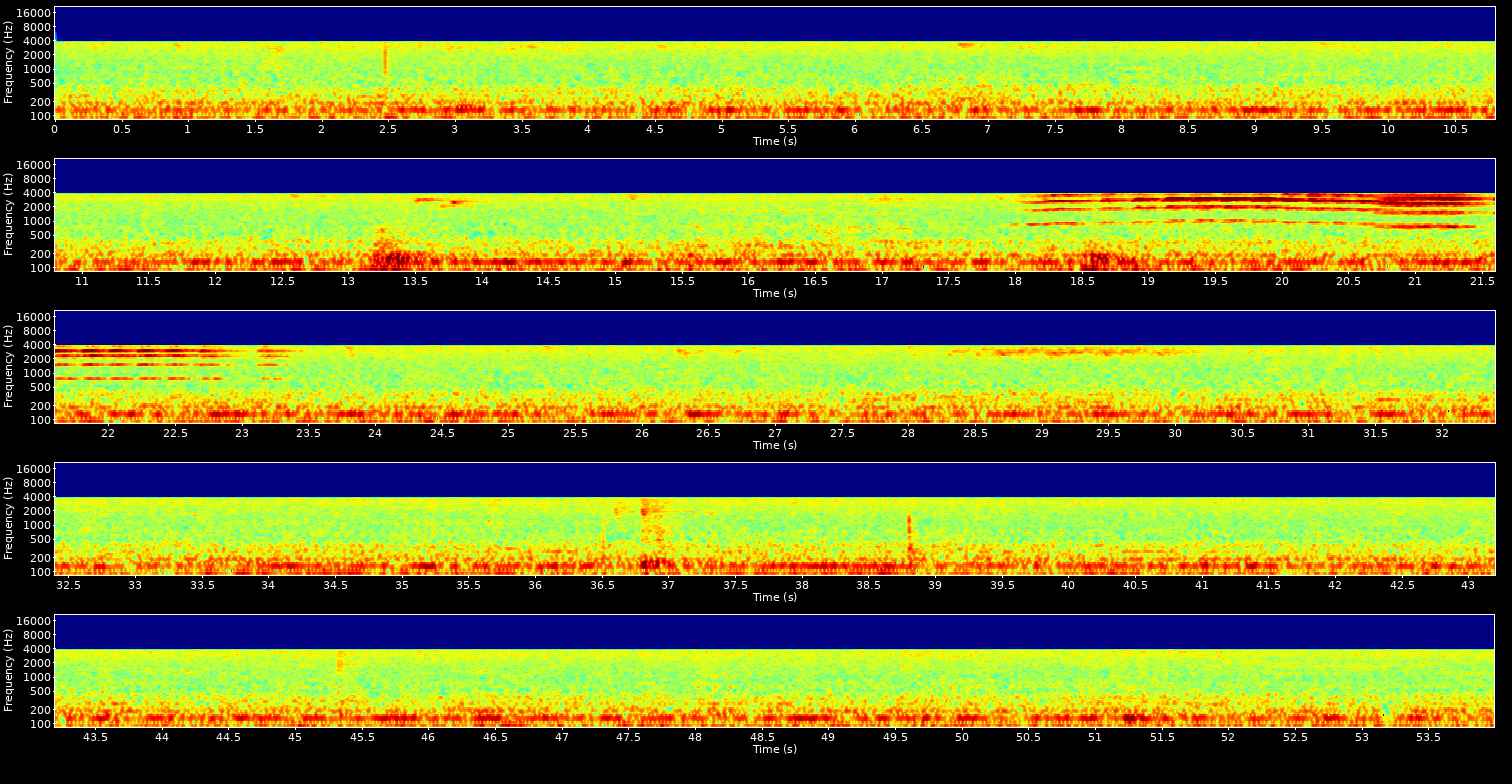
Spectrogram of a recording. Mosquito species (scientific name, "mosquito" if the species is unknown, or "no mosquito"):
no mosquito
